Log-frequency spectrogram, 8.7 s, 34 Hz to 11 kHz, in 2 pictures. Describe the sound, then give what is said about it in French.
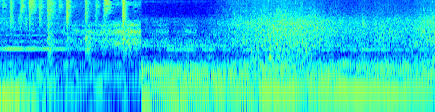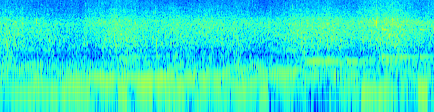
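Beach ambience with waves on a roadside beach about 30 minutes' drive from Banda Aceh, Indonesia: a steady, full wash of surf and wind with a low droning engine-like hum underneath, continuous and fairly loud after a brief clattery opening. No one speaks. “Sur une plage au bord de la route, à 30 minutes en voiture de Banda Aceh,”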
